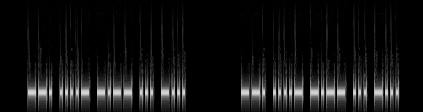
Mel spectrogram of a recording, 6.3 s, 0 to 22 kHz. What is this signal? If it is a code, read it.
Morse code, heard as a keyed tone, about 30 wpm, 700 Hz. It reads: G4YSB G4YSB
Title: DXCC-100 Call Signs - 5 Characters - Repeated 2x - 30wpm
